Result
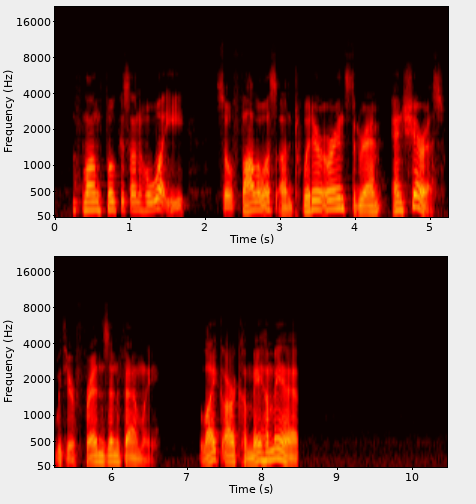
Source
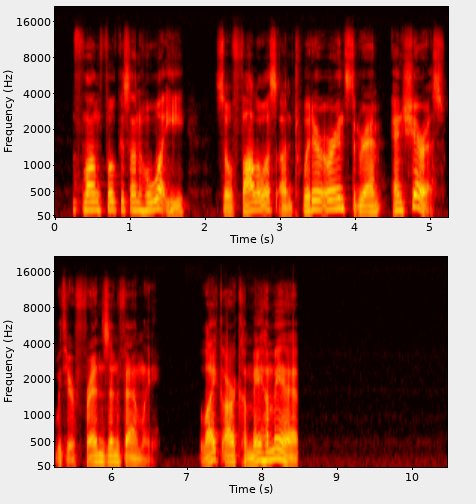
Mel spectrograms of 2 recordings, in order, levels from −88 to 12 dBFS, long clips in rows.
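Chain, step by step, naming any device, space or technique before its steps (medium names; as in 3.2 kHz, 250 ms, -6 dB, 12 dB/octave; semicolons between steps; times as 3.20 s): 0.82–2.44 s: high-pass 270 Hz 12 dB/octave; phone in a pocket (low-pass 3.7 kHz 12 dB/octave; peaking EQ 330 Hz +3 dB 1.8 oct; treble shelf 2.4 kHz -9 dB); trim -8 dB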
